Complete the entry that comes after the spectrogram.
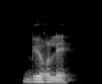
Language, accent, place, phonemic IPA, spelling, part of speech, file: French, France, Lyon, /byʁ.le/, burler, verb, LL-Q150 (fra)-burler.wav
- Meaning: to blow (of the wind known as burle)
